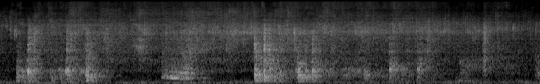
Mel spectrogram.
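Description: Vegetables, including celery, fry in a pan as the base for pig's trotters, a steady sizzle broken by repeated scraping stirs of a utensil against the pan, with no voices.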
